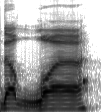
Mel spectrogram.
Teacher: Indallah. Allah-nya tebalkan dulu pangkal lidahnya. Naikkan, jangan dulu tipis ya. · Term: lafaz Allah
